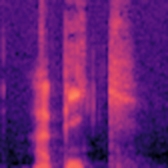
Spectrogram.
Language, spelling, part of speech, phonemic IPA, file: French, pic, noun, /pik/, Fr-pic.ogg
- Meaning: 1. woodpecker 2. pick (tool) 3. peak, summit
